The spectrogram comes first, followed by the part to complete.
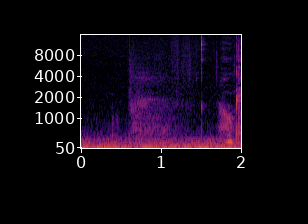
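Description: Steady low rumble of a starship engine-hum ambience (the Enterprise-D's engine). Partway through there is a soft breathy hiss and a small click, and a whispered word begins near the end.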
